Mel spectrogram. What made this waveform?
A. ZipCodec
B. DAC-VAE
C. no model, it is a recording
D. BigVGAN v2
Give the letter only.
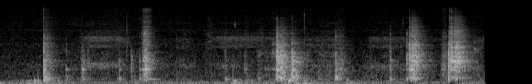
C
